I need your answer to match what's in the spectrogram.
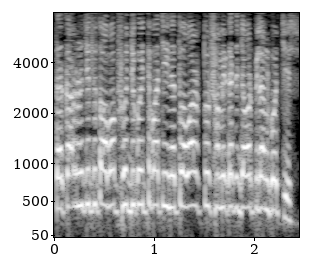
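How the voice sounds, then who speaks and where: A woman's voice: very high-pitched, steady tone, sharp tone, no echo. A woman voicing a poor young village husband who argues and pleads in a comic cartoon. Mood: accusing. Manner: rapid, pleading and quarrelsome. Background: light music.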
